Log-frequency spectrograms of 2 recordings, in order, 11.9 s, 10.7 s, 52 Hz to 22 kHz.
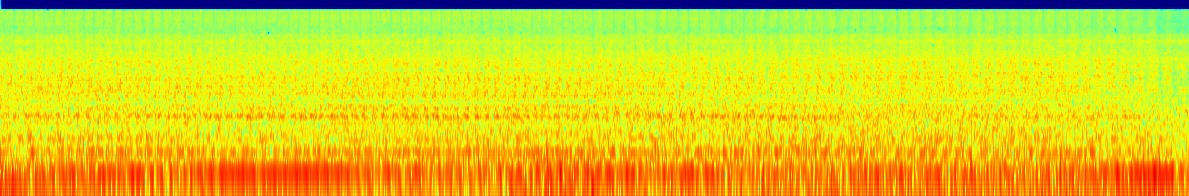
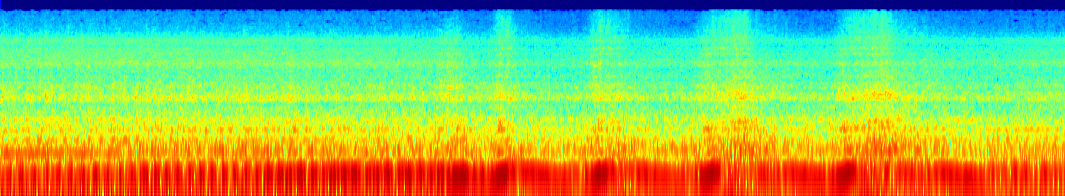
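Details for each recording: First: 1971 Dodge Coronet police car, 4-barrel 383 big block started after about 30 years of sitting, mechanical oil gauge fitted: a loud, lumpy V8 idles about twelve seconds, then sags and dies as oil pressure builds, the engine unable to take the load. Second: 1971 Dodge Coronet police car, 4-barrel 383 big-block V8, after sitting since the early 1990s, new plugs, wires and oil: deep steady idle with a couple of gentle blips, even firing; "purrs like a kitten". Normal idle.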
